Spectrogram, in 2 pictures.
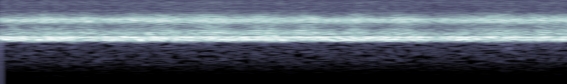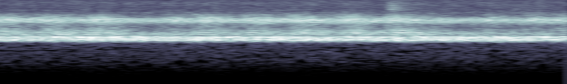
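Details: Chirping crickets at night fill the air with a continuous shrill chorus in stacked high bands, steady level, plus a faint brief tick near the end.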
